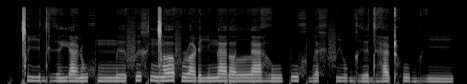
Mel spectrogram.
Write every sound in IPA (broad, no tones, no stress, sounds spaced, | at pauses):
ǀ i dʱ ɪ j æ ɳ u x mː ɪ f ɪ x ŋ͡ǀ ɐ f ɹ ɐ ɽ i n æ ɾ ɐ lː æ ɦ u p u x b ɛ x f i u̯ ɡʱ ɪ dʱ æ ʈʰ u bʱ i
